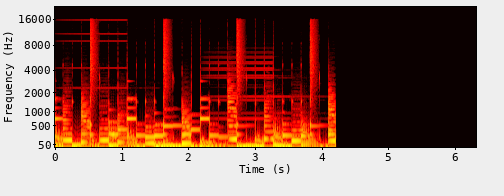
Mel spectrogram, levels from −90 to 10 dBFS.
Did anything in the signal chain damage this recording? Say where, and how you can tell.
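Yes. An audio dropout to silence begins at 4.21 s and runs to the end. The sound cuts off mid-flow into dead silence with no room tone, so the input was likely lost (a disconnected device, failed link or stray mute) while recording continued. The waveform goes flat, and the spectrogram turns blank.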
